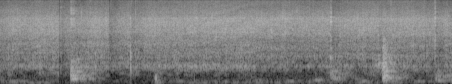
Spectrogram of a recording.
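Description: Chopped onion stalks and a small tomato frying on a low flame, a constant bright sizzle with occasional scraping stirs, close and steady with no speech.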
